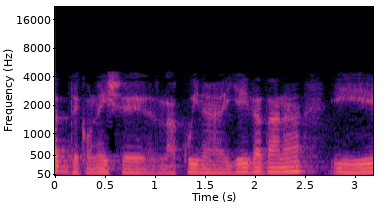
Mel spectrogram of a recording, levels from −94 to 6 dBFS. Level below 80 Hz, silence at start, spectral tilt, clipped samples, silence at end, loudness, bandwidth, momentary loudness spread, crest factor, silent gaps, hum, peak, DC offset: -44 dBFS; 0 s; -11 dB/octave; under 0.1%; 0 s; -33 LUFS; 4.7 kHz; 7 LU; 16 dB; none; none; -14 dBFS; under 0.1%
